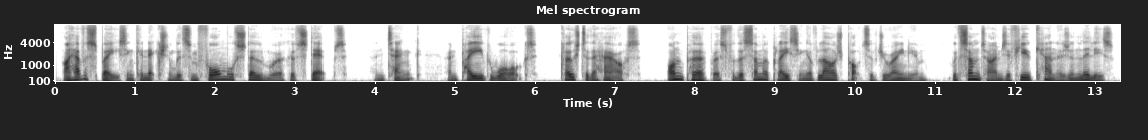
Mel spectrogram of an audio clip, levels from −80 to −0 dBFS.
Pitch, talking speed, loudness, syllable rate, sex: 115 Hz, 175 wpm, -20 LUFS, 5.2 syllables/s, male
